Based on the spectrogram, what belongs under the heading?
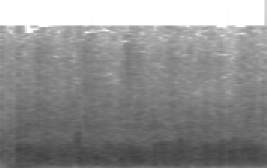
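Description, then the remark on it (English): A crowd applauds a question from an audience member. A dense, even patter of many hands clapping at once, sustained at a consistent loudness without any voices rising above it. “Let's clap it up.”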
